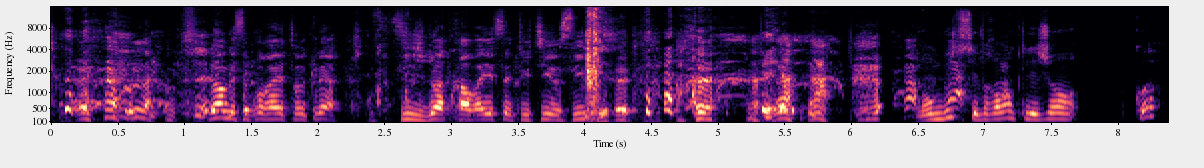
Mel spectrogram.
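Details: Young male speaker, French; ordinary speech.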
